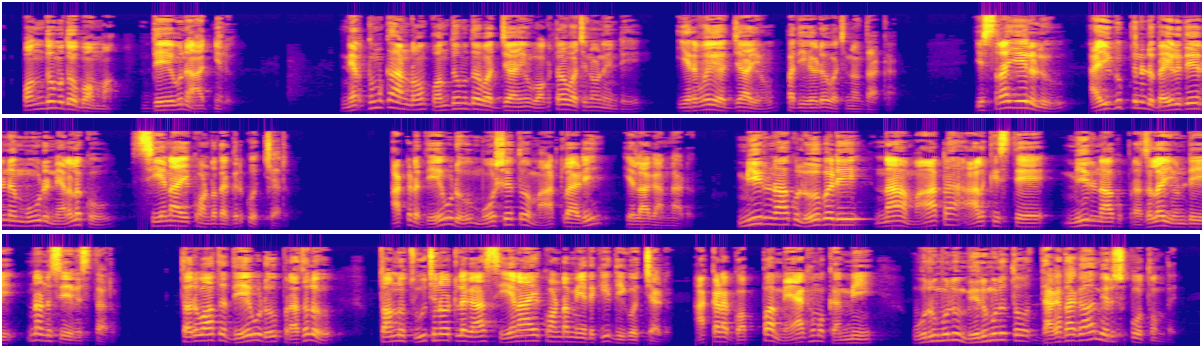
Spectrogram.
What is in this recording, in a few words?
telugu bangladesh; mighty men of god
